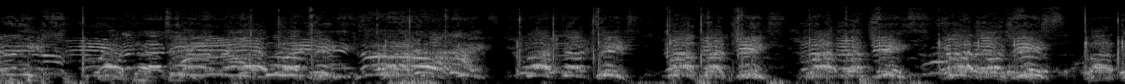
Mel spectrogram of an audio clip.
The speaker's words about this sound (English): They just stood at the gates and they screamed that they wanted to have sex with aliens and slap their ass cheeks when they were having sex with them.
